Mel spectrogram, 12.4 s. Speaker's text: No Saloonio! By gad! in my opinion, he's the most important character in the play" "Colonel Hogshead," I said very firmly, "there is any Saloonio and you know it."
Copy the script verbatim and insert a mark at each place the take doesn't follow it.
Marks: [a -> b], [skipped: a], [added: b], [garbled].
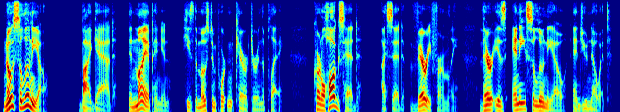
No Saloonio! By gad! in my opinion, he's the most important character in the play" "Colonel Hogshead," I said very firmly, "there is any Saloonio and you know it."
